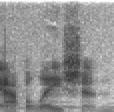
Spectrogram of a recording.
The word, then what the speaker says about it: Appalachia: I think we usually say Appalachian. See, that's how I've always pronounced it. But I think there it's Appalachia. Yeah, she said it's Appalachia. There's a latch in the middle.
